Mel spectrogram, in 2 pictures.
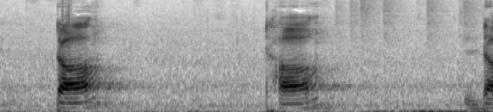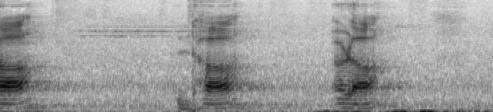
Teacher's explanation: ट वर्ग का उच्चारण स्थान मूर्धा होता है। इसी वजह से इसको हम मूर्धन्य वर्ण भी बोलते हैं।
